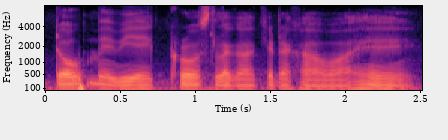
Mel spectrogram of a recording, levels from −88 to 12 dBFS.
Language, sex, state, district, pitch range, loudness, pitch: Hindi, male, Arunachal Pradesh, Papum Pare, 85-95 Hz, -18 LUFS, 90 Hz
